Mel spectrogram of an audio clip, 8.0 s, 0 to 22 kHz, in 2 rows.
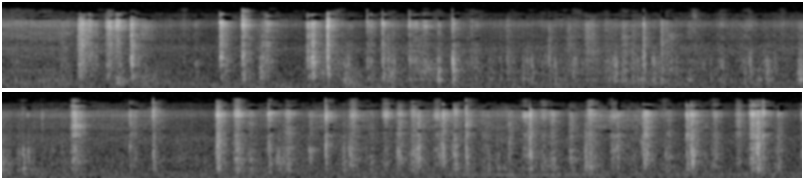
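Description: A run of small, sharp metal clicks, several a second and irregular, from a 10 mm wrench loosening the bolts that hold a motorcycle's rear tail fairing.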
